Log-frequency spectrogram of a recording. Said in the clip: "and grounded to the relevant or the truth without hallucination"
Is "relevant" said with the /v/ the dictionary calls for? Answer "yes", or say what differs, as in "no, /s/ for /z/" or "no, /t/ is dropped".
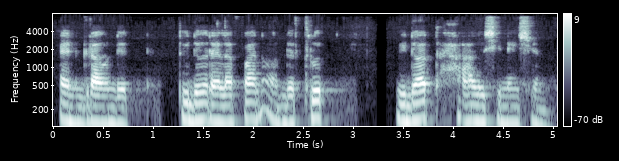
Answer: no, /f/ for /v/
